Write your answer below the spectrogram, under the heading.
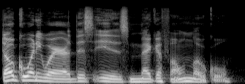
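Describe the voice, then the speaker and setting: A man's voice: medium pitch, brisk, vocal fry, a little mellow, no room sound, studio quality. A man hosting a radio music show, chatting in a casual, informal, conversational way. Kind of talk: casual radio host chat introducing music.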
